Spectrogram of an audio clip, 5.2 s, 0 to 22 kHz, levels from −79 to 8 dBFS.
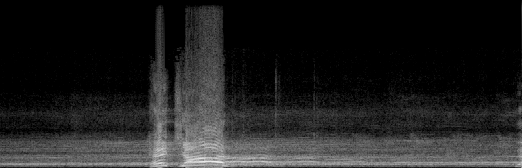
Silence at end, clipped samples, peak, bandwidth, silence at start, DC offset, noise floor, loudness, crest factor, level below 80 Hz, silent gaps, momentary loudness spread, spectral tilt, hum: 0 s; 2%; 0 dBFS; over 20 kHz; 0 s; under 0.1%; -30 dBFS; -8 LUFS; 14 dB; -48 dBFS; none; 25 LU; -1.5 dB/octave; none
